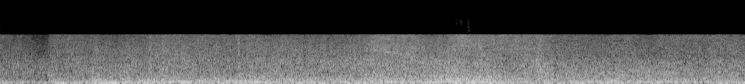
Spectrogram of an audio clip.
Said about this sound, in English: Hank pressed a button, and there was a huge explosion.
